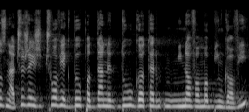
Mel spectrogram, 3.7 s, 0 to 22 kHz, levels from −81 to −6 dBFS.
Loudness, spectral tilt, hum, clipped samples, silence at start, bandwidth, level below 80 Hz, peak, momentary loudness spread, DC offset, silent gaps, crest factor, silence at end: -32 LUFS; -4 dB/octave; none; under 0.1%; 0 s; 15.5 kHz; -64 dBFS; -16 dBFS; 3 LU; under 0.1%; none; 16 dB; 0 s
